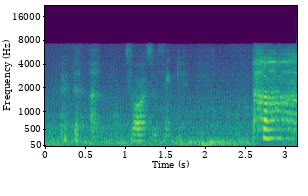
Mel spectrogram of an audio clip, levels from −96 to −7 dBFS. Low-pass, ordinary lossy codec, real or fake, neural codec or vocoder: 7.2 kHz; none; fake; codec, 16 kHz in and 24 kHz out, 0.6 kbps, FocalCodec, streaming, 2048 codes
